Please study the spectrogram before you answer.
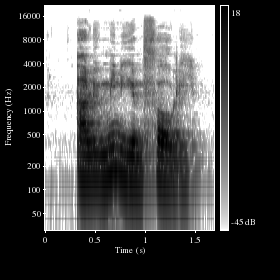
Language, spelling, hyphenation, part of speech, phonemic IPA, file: Dutch, aluminiumfolie, alu‧mi‧ni‧um‧fo‧lie, noun, /aː.lyˈmi.ni.ʏmˌfoː.li/, Nl-aluminiumfolie.ogg
- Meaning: aluminium foil (foil made of aluminium)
